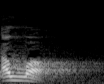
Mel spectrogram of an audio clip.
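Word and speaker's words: Allah (الله): Now this, the word of Allah, the word Allah, usually the proper pronunciation of it is full mouth. It must be pronounced full mouth.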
